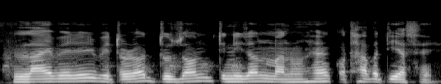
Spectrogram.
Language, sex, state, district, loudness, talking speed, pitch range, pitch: Assamese, male, Assam, Sonitpur, -15 LUFS, 120 wpm, 120-140 Hz, 130 Hz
